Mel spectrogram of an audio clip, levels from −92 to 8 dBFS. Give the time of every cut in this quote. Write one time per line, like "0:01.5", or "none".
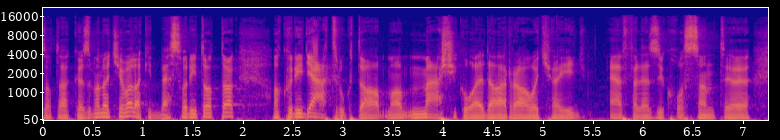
none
